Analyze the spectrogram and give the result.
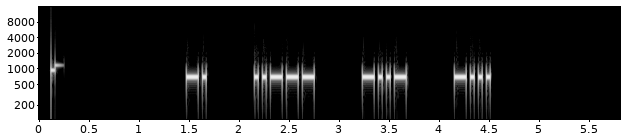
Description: Morse code, heard as a keyed tone, about 30 wpm, spaced as for 14 wpm, 700 Hz. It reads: N2XB
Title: USA Call Signs - 4 Characters - 4x Character Spacing - 30wpm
